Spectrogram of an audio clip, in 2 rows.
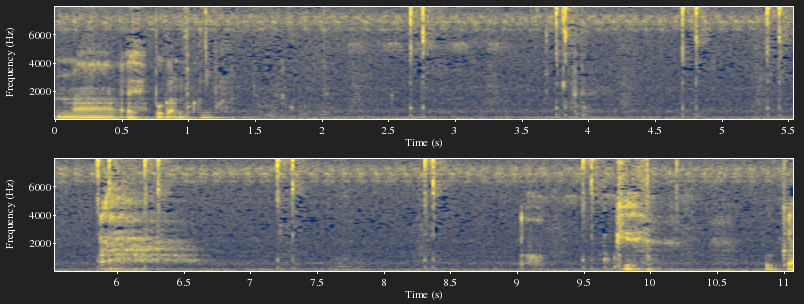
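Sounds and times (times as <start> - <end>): faint mouse clicks: 0.8 - 1.8, 2.6 - 2.9, 3.6 - 4.1, 4.7 - 6.4, 7.2 - 7.4, 8.3 - 8.5, 9.4 - 10.3.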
